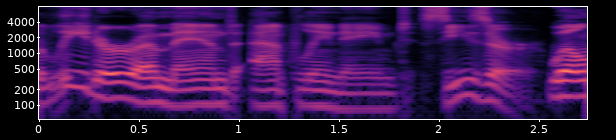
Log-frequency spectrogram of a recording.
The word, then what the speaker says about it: Caesar: We'll see someone wearing a golden laurel, which might be their leader, a man aptly named Caesar. Well, in the game, it's actually pronounced Kaiser.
